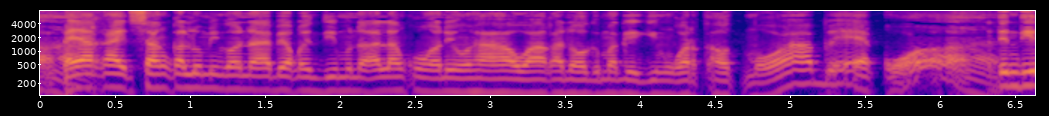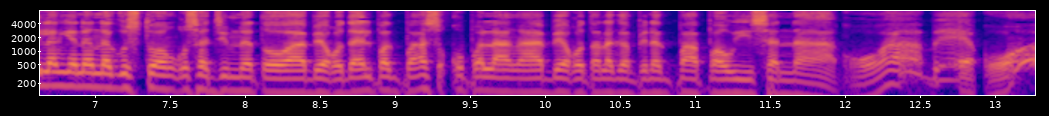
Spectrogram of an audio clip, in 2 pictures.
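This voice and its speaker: Medium in pitch, a man's voice moves at a very fast pace. His pitch variation is ordinary. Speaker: vlogger. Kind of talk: vlog narration. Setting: gym.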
